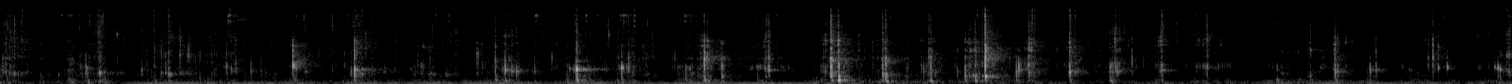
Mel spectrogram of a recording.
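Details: Oliang the Pit Bull crunches through a raw ostrich paw, his first, indoors. Dense repeated bone-cracking bites and wet chewing sounds come in rapid irregular bursts, sometimes with brief pauses, throughout fifteen seconds.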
